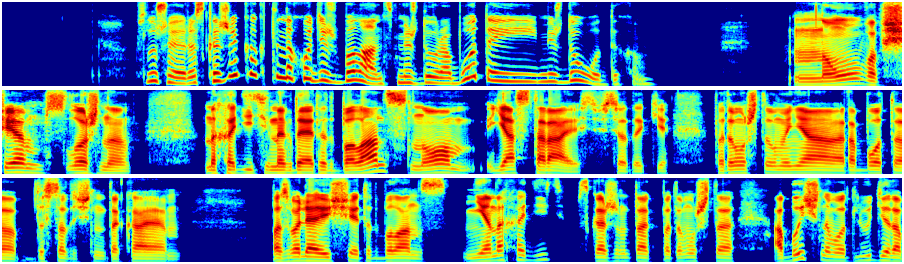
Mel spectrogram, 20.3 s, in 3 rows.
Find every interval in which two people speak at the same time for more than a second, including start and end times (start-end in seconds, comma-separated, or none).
none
